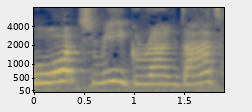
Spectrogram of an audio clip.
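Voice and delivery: high, eager calling out. Little bear calls to grandad as they reach a soft slope: calling out. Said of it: "called Little Bear".

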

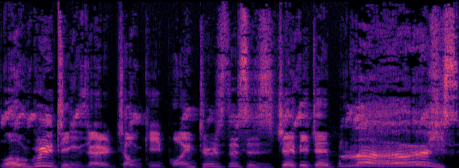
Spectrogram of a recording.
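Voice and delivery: mediocre arcade announcer voice, one word drawn out. Host reads a listener's call-in message aloud: mediocre Primal Rage impression. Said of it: "That's a mediocre Primal Rage impression there".

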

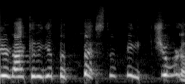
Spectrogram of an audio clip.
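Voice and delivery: very high, squeaky voice on the verge of tears. Imitating Deanna's voice that sounds about to cry: imitating her on the verge of tears. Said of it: "like you're about to cry any second".

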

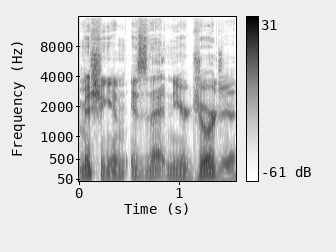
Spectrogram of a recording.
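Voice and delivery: ordinary talk

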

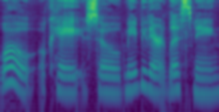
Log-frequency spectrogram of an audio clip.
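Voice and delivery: normal talking voice

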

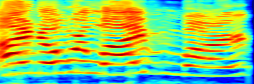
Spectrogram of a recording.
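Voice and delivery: very loud, deliberate, upset snapping voice. A live-show host, reminded by her co-host they're still live, answers upset. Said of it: "I'm upset".

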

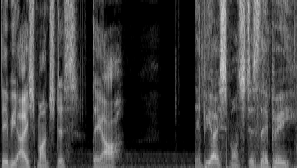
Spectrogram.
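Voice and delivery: salty, rough-edged buccaneer-style pirate voice. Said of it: "That was a pretty good pirate there".

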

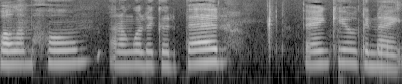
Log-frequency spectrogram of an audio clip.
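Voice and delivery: sounding really tired. Saying good night after getting home before bed: sounding really tired. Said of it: "I'm really tired. Can you tell?".

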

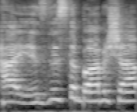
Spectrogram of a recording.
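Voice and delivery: high-pitched, put-on fake old lady voice.

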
